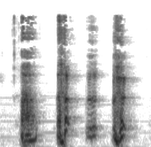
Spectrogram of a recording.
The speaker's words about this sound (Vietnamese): Ho khục khặc bởi sự khó thở do bị bóp cổ.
